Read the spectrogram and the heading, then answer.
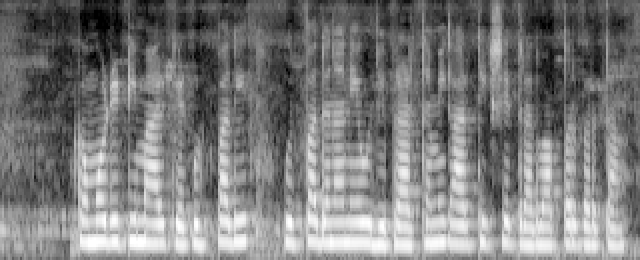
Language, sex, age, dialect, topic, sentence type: Marathi, female, 18-24, Southern Konkan, banking, statement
